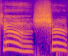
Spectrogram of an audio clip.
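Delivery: very high, airy, breezy mock-agreeable tone.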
